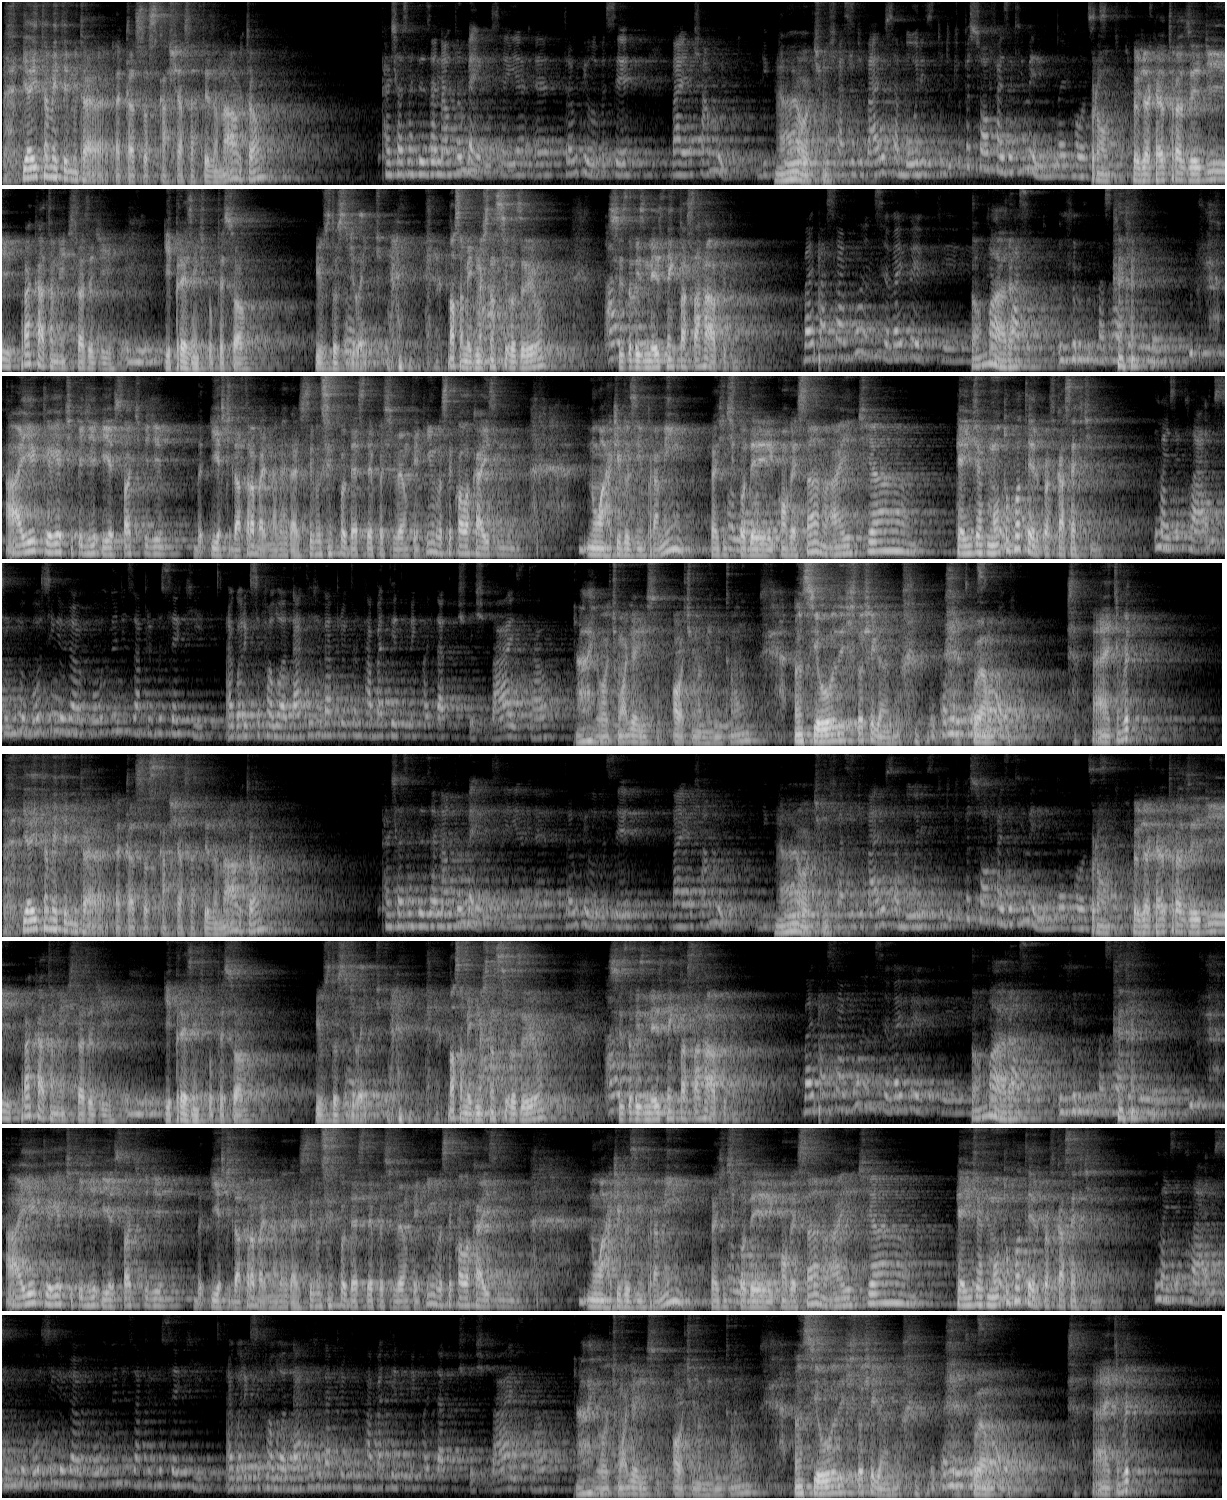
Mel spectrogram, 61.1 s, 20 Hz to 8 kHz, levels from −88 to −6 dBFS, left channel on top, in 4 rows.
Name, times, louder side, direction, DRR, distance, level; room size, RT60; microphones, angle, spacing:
voice 1, 0.0-3.3 9.7-10.3 13.6-13.8 14.1-16.7 17.3-18.4 19.2-19.8 20.1-22.1 22.4-24.5 27.4-28.0 29.2-29.5 30.4-32.6 33.0-39.1 39.4-42.0 42.5-44.3 53.0-58.3 59.2-59.9, left 2 dB, 20° left, 4 dB, 0.4 m, -29 dB
voice 2, 4.7-7.8 8.3-9.1 9.4-14.0 16.8-17.2 19.5-20.2 21.2-21.6 22.8-23.6 25.3-28.2 28.5-29.9 30.1-30.2 39.6-40.3 43.0-43.5 45.0-48.4 48.6-52.7 54.5-55.0 57.4-58.6, left 2 dB, 35° left, 2 dB, 1.2 m, -37 dB
16.0 x 11.5 x 4.3 m, 2.7 s
head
